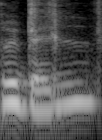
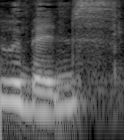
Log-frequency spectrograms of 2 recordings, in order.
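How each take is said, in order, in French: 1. Le nom se termine sans son S. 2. Le nom se termine avec un son S. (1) "je ne sais pas si on prononce le S" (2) "je ne sais pas si on prononce le S"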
